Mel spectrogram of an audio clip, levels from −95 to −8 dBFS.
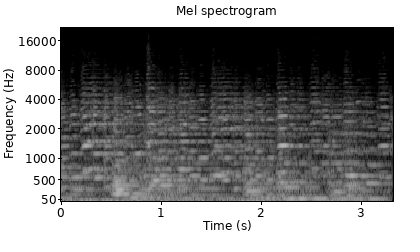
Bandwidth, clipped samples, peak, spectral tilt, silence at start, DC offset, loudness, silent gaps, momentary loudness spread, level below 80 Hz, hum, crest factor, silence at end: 15.5 kHz; under 0.1%; -24 dBFS; -6 dB/octave; 0 s; under 0.1%; -41 LUFS; none; 5 LU; -50 dBFS; none; 16 dB; 0 s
